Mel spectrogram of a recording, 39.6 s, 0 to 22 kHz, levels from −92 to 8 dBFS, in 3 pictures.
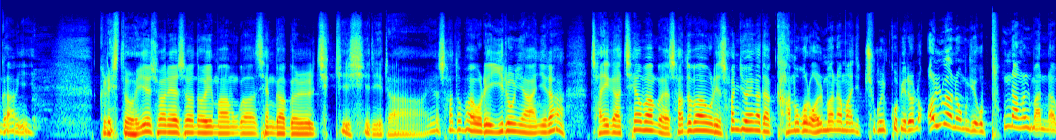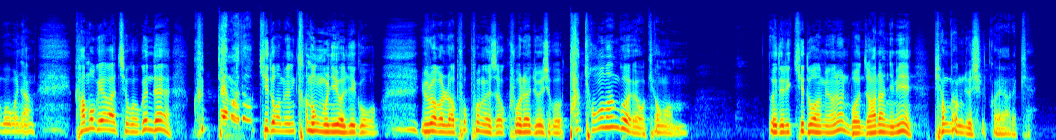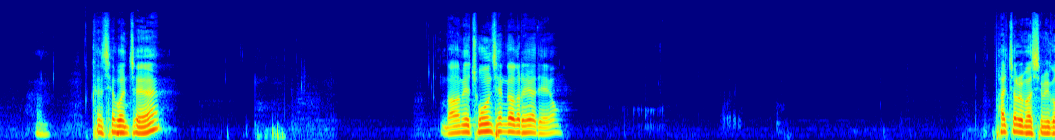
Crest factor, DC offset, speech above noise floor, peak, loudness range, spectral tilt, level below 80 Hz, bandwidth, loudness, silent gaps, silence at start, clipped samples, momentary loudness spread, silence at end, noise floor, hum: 16 dB; under 0.1%; 65 dB; 0 dBFS; 6 LU; -7.5 dB/octave; -42 dBFS; 13.5 kHz; -16 LUFS; none; 0 s; under 0.1%; 12 LU; 0 s; -80 dBFS; none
